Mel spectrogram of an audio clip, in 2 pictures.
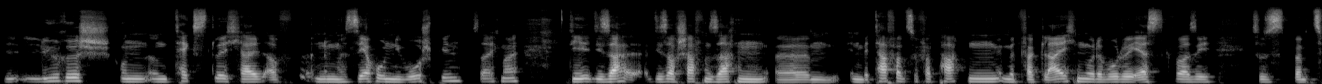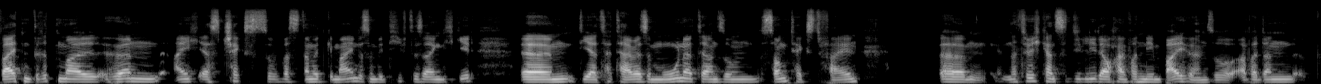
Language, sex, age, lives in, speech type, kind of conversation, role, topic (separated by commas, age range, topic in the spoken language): German, male, 25-29, Germany, conversation, podcast, guest, Welche Rolle spielt Nostalgie für deinen Musikgeschmack?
